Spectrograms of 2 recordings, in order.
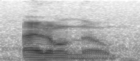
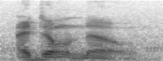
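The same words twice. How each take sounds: The two takes are said the same way.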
